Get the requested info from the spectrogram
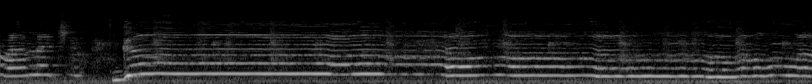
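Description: A woman humming: a few short notes, then a long held note she slides up into about a second in, which steps down in pitch a few times before the end.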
